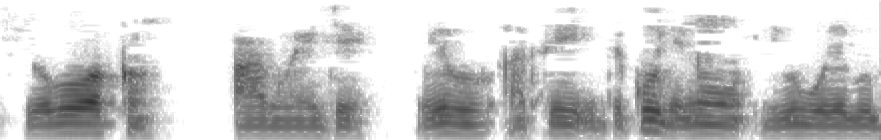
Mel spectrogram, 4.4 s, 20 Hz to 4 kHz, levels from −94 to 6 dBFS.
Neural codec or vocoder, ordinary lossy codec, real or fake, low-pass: none; MP3, 16 kbps; real; 3.6 kHz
